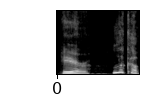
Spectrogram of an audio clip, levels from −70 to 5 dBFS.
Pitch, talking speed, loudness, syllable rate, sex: 235 Hz, 165 wpm, -18 LUFS, 4.9 syllables/s, female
